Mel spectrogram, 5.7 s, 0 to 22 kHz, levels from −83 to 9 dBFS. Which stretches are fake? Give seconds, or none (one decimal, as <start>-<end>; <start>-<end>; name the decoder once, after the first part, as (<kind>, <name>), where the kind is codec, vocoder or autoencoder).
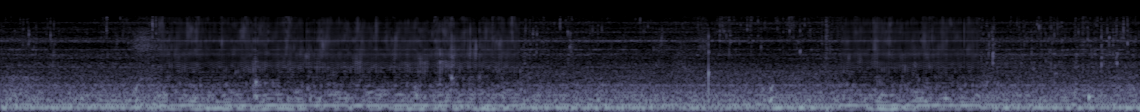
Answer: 0.8-2.6 (vocoder, BigVGAN v2); 4.2-4.9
